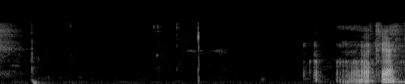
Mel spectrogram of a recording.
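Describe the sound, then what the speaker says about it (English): A computer mouse clicks sharply, with a few scattered single and double clicks near the microphone, followed by a louder burst of handling noise at the end. "Double click this, grab that, double click."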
